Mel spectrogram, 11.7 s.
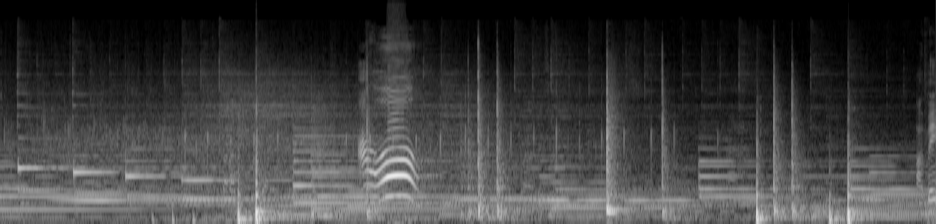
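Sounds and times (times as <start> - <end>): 
audience applauding: 0.0 - 9.4.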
